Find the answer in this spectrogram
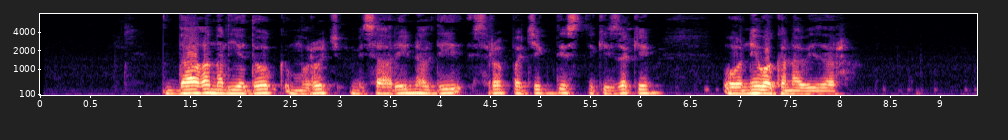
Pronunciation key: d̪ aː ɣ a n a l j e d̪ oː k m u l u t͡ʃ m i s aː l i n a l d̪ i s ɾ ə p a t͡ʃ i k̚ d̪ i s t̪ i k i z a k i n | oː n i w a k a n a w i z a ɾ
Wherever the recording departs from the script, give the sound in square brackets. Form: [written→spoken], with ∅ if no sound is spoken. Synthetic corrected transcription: d̪ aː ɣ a n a l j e d̪ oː k m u [l→ɾ] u t͡ʃ m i s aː l i n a l d̪ i s ɾ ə p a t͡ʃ i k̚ d̪ i s t̪ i k i z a k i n | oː n i w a k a n a w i z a ɾ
